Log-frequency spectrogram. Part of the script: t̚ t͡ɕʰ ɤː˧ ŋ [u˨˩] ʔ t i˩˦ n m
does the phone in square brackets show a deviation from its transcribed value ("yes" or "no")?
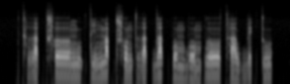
no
